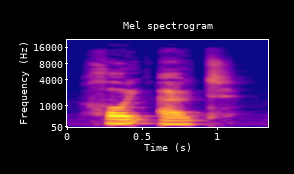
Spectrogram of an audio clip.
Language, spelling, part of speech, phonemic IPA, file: Dutch, gooi uit, verb, /ˈɣoj ˈœyt/, Nl-gooi uit.ogg
- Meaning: inflection of uitgooien: 1. first-person singular present indicative 2. second-person singular present indicative 3. imperative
